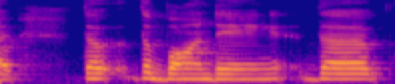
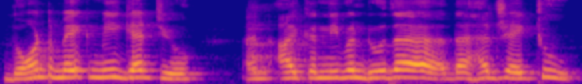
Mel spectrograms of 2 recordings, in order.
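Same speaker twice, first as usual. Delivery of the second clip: hammed-up Indian accent, raised pitch; imitation Indian accent; 2 semitones higher than usual. Shown as a demonstration. Co-host answering the challenge to do an accent, mock Indian accent. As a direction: put on a rough, comic Indian accent. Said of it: "that good of an Indian accent".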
